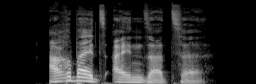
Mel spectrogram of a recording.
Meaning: dative singular of Arbeitseinsatz
- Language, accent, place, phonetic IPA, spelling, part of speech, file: German, Germany, Berlin, [ˈaʁbaɪ̯t͡sˌʔaɪ̯nzat͡sə], Arbeitseinsatze, noun, De-Arbeitseinsatze.ogg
